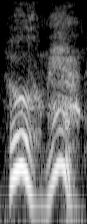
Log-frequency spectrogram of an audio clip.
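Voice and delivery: winded, puffing after riding; breathless from kicking the scooter; out of breath. Real, not acted. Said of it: "I'm out of breath".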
